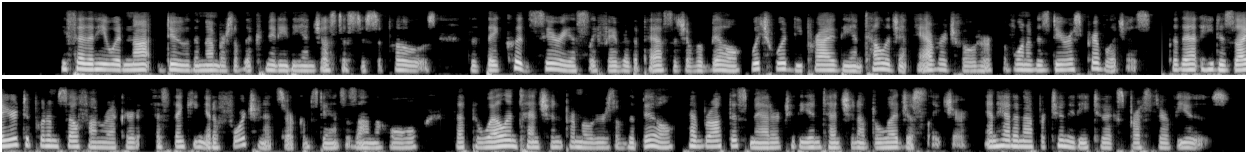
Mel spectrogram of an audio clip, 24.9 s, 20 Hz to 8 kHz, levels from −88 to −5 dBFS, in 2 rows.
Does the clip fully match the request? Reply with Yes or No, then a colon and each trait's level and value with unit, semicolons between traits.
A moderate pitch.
Yes: medium, 160 Hz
